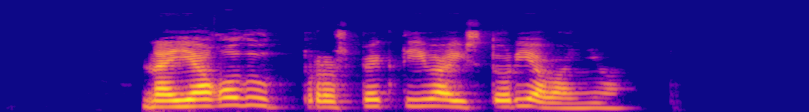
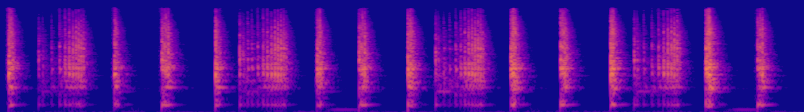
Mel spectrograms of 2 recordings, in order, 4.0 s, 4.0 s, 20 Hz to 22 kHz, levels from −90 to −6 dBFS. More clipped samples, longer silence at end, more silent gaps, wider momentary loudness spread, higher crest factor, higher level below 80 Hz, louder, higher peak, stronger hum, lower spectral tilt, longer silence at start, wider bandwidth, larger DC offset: neither; first, 0.95 s vs 0.15 s; neither; first, 13 LU vs 7 LU; second, 18 dB vs 30 dB; first, -72 dBFS vs -82 dBFS; first, -18 LUFS vs -37 LUFS; first, -2 dBFS vs -10 dBFS; neither; first, -4 dB/octave vs 2.5 dB/octave; first, 0.7 s vs 0.05 s; second, 7.4 kHz vs 16.5 kHz; neither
